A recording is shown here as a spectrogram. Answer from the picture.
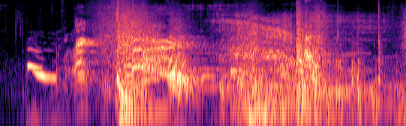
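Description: Film soundtrack: music mixed with voices and several dull thuds.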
